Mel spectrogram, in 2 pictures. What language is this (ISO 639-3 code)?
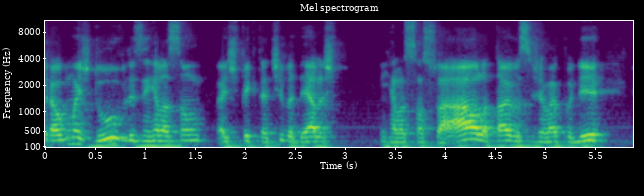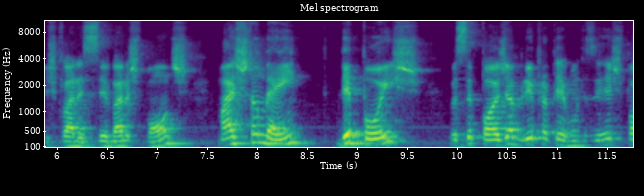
por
